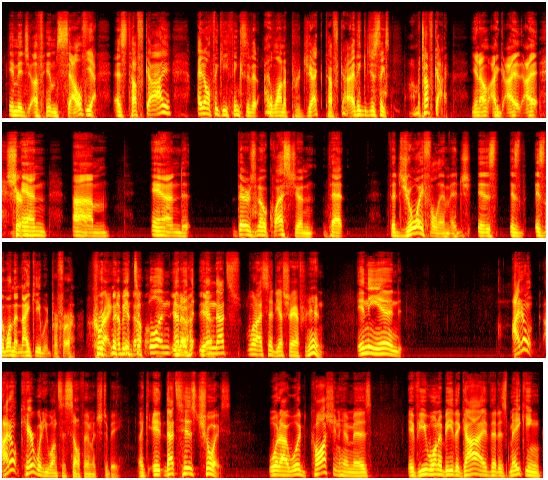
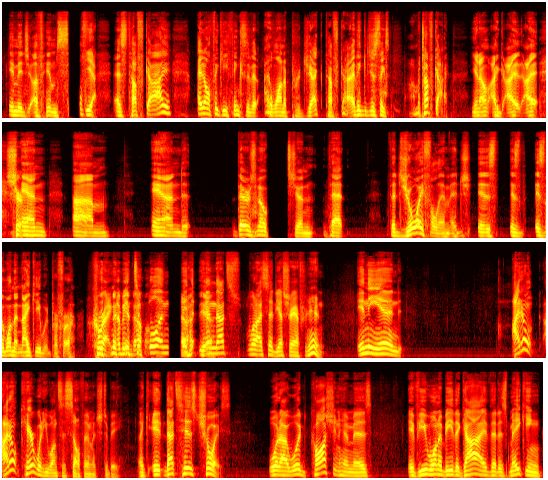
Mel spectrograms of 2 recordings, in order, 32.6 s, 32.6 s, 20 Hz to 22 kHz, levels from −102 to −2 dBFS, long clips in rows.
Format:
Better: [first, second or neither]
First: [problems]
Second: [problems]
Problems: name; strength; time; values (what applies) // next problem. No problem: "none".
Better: first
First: none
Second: audio cutting out; at 1 s, at 12 s and at 19 s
